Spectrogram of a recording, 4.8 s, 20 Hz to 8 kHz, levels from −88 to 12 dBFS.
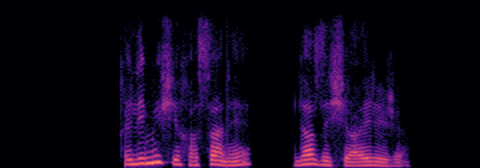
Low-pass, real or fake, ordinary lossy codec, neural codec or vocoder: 7.2 kHz; real; Opus, 24 kbps; none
